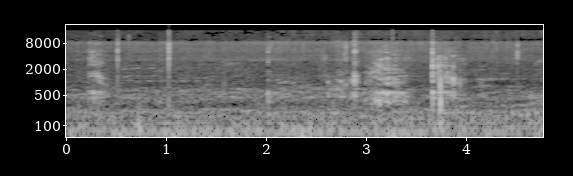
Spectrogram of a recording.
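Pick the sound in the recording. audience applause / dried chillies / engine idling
dried chillies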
